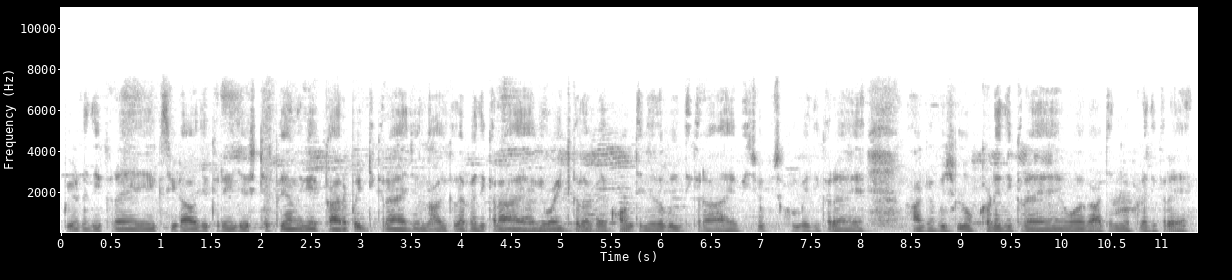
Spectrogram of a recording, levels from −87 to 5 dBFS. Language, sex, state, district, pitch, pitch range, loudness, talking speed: Maithili, male, Bihar, Supaul, 105 Hz, 105-110 Hz, -39 LUFS, 215 wpm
